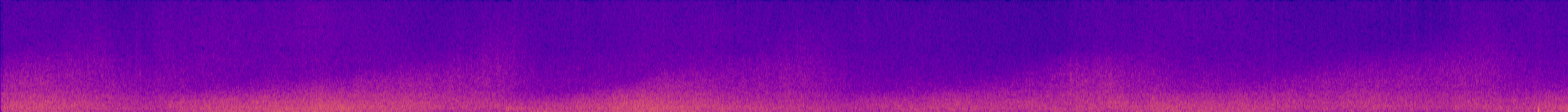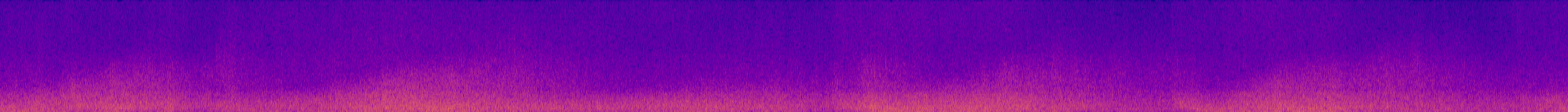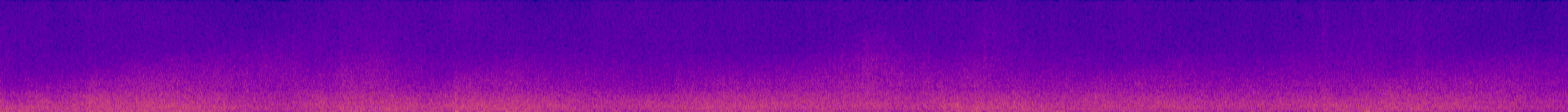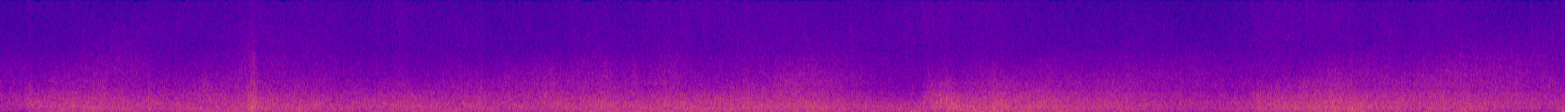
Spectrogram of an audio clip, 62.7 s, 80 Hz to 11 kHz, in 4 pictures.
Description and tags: Waves and Bubbles recorded on the shore. recorded with Zoom H1.
bubbles, sand, sea, shore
